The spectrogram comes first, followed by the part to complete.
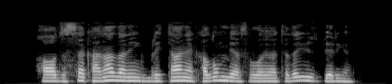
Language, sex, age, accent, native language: Uzbek, male, 19-29, Samarqand, Uzbek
